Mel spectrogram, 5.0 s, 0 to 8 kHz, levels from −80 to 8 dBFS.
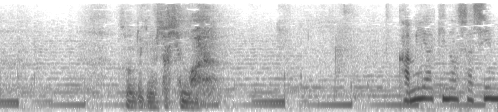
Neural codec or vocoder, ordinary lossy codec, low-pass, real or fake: none; MP3, 32 kbps; 7.2 kHz; real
